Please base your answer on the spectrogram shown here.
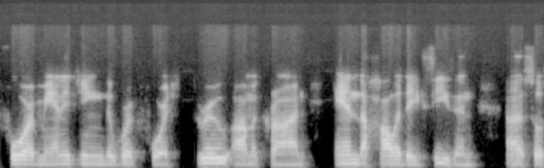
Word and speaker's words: Omicron: Now, if you have not heard the terminology Omicron, it is pronounced Omicron, not Omicron.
